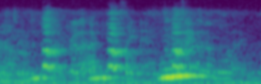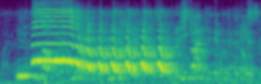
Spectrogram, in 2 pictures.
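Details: At Auckland Zoo, booming siamangs start with spaced, rising hoots, then break into a loud, clear drawn-out wail that runs straight into a fast, rhythmic series of barks.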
